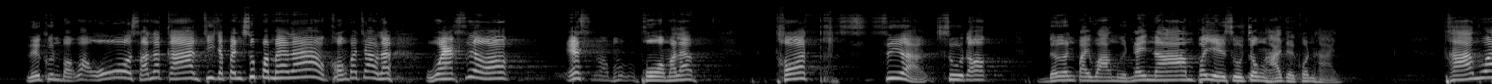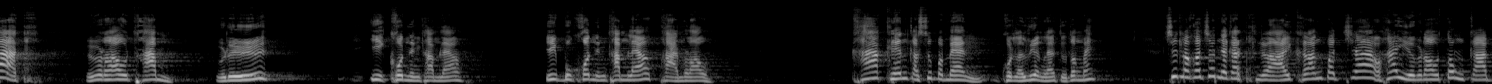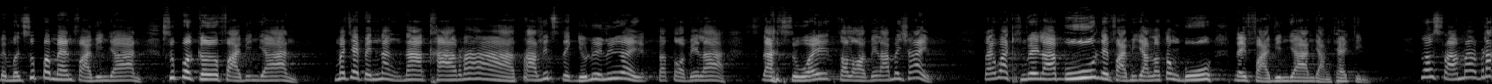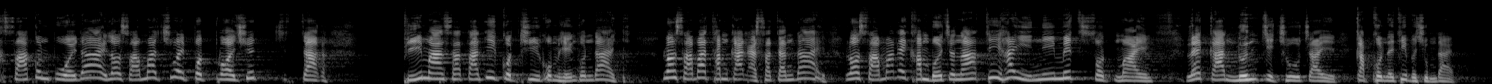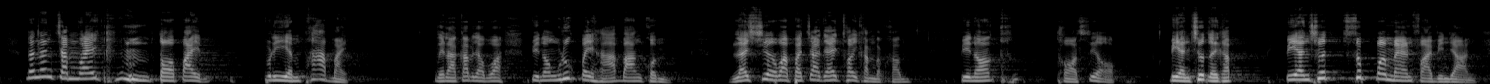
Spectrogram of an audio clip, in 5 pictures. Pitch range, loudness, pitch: 180-255 Hz, -27 LUFS, 210 Hz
